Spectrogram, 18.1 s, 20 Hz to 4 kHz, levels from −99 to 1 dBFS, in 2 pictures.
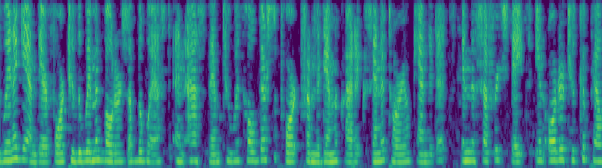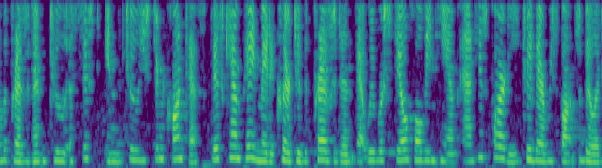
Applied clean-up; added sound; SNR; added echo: classical method Wiener filter.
